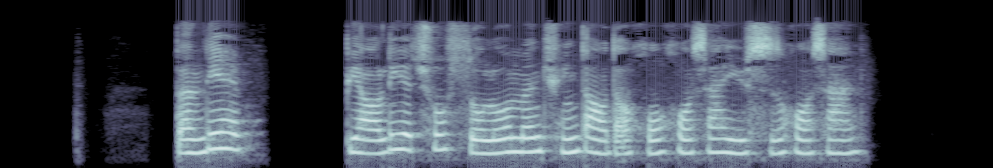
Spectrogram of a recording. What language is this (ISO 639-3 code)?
zho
